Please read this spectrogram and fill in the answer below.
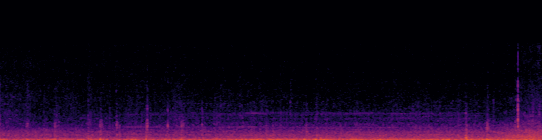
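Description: Steady low rumble of a car driving slowly, heard from inside the cabin, with faint light ticking on top.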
